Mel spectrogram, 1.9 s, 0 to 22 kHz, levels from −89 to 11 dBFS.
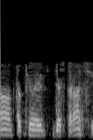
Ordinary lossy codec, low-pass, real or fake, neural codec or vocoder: MP3, 16 kbps; 3.6 kHz; fake; codec, 16 kHz, 16 kbps, FreqCodec, larger model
